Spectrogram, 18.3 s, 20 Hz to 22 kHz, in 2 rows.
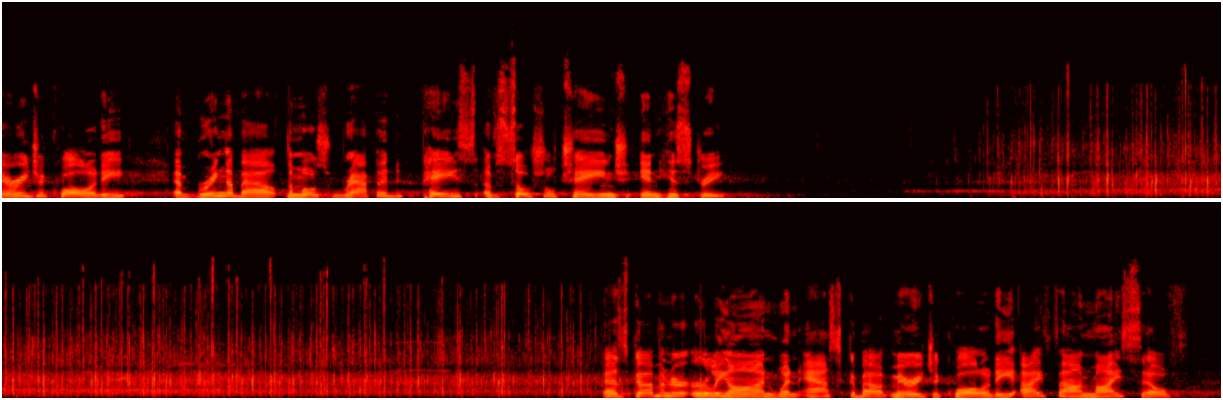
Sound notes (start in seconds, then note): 9.4 applause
